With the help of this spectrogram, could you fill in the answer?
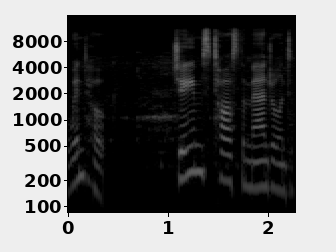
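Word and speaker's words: Windhoek: This is how you say Nambia capital wind hook.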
